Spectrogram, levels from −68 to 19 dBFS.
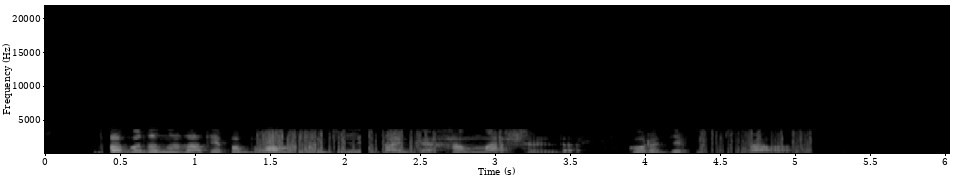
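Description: At 0.38 s the speech drops into a hole lasting 60 ms, ending at 0.44 s. This is packet loss filled with silence. Missing audio was replaced by silence, and the length fits three 20 ms packets. On the waveform it shows as a flat line with abrupt walls. The spectrogram shows a clean vertical gap across all frequencies.

From 1.41 s to 2.60 s comes loose connector crackle. An intermittent contact keeps making and breaking, so the signal is chopped irregularly, and any DC on the line adds pops. It sounds like scratchy, uneven crackling laid over the speech. The waveform shows ragged bursts and sharp spikes. The spectrogram shows scattered vertical streaks reaching the top of the narrow telephone band. This band runs from about 250 Hz to 3.4 kHz and comes from the telephone line carrying the G.711 coding.

Inside that crackle, a second 60 ms silent dropout runs from 2.10 s to 2.16 s. It has the same hard-edged gap.

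The crackle returns from 4.36 s to 5.10 s, with the same irregular, spiky texture and streaked spectrogram pattern.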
